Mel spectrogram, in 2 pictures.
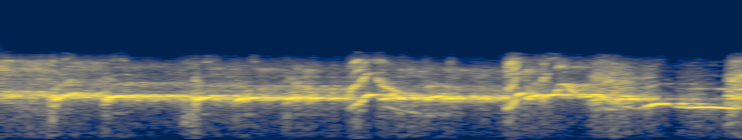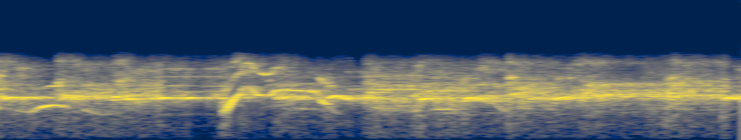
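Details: Chi Chi, a pet dog, howls in a long, wavering, high-pitched voice with rising and falling slides and yelping breaks, holding a steady tone underneath throughout.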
